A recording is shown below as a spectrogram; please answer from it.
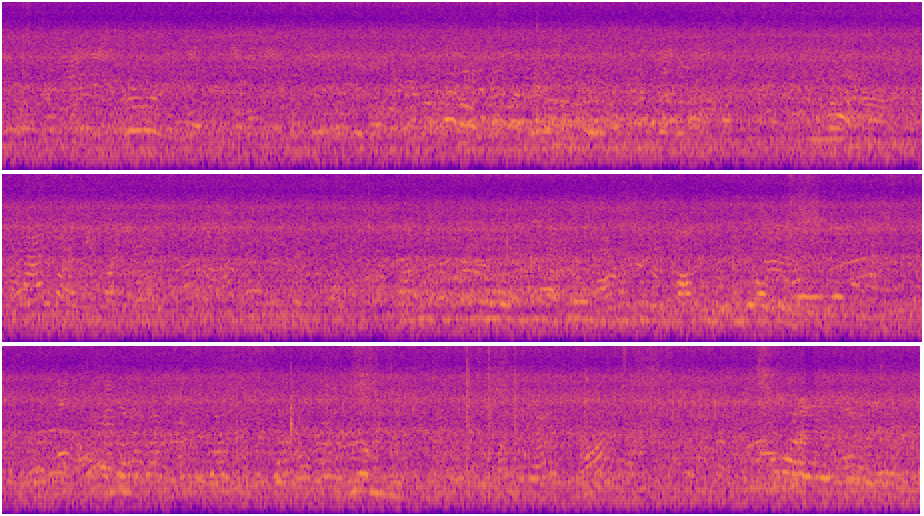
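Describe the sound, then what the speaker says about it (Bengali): Waterfall pouring steadily down at a busy tourist spot where crowds bathe, a continuous broad rushing roar with splashing, constant and fairly loud throughout, with faint voices mixed in. "ঝর্ণার পানিগুলো নিচে নামতেছে"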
